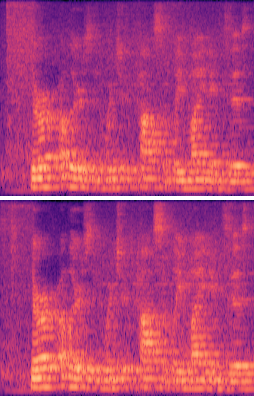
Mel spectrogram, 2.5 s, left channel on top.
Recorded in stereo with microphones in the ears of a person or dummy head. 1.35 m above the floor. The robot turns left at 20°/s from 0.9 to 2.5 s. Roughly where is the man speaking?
Behind.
